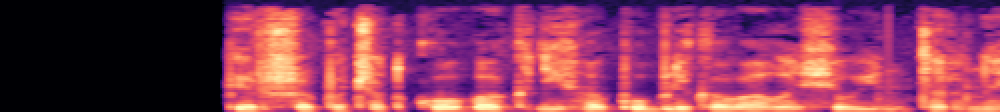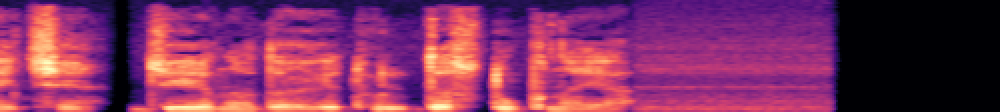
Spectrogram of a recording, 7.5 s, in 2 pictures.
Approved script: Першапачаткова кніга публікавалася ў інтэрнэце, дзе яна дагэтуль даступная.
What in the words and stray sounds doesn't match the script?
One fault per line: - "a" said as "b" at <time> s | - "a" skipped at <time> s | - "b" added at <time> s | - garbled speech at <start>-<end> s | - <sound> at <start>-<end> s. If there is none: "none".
none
